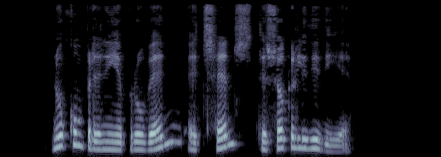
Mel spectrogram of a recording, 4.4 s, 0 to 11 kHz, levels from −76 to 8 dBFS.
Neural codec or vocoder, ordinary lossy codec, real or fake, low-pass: none; MP3, 64 kbps; real; 9.9 kHz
